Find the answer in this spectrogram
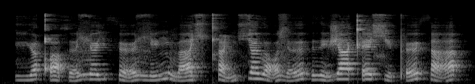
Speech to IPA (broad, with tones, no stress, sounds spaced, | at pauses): ɣ y˨˦ qʼ ɔ˧˩ x ə˧˩˧ ɮ œ˦ j θ œ˧˩˧ ɮ ɪ˨˦ ŋ v a˨˦ ç qʰ ɪ˧˩˧ ɲ ç ɐ˦ ð ɔ˧˩˧ z ə˨˦ | ð ɪ˧˩˧ ʒ a˦ kʼ ɛ˦ ɕ ɪ˧˩˧ pʼ œ˨˦ θ a˧˩˧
